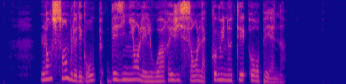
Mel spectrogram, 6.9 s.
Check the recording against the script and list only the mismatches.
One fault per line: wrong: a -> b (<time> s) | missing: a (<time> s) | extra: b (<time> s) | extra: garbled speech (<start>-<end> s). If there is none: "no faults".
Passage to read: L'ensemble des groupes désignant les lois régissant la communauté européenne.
no faults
